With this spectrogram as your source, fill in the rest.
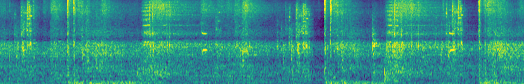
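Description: Heavy naval guns fire with deep booms.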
